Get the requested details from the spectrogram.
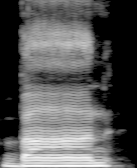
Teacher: the single syllable in the word บาน is a live syllable because it has a sonorant final consonant น หนู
